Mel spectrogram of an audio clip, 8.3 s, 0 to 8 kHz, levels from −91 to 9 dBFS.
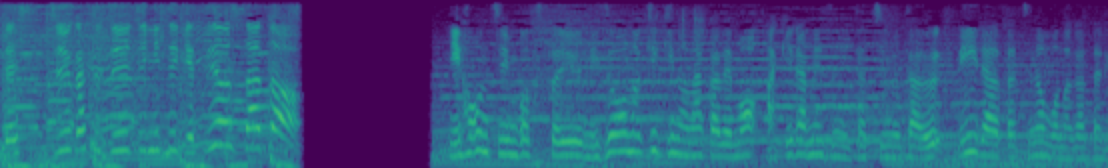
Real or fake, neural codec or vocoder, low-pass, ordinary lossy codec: real; none; 7.2 kHz; none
